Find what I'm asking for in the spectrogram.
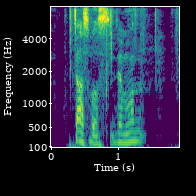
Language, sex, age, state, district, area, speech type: Santali, male, 18-30, West Bengal, Malda, rural, spontaneous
